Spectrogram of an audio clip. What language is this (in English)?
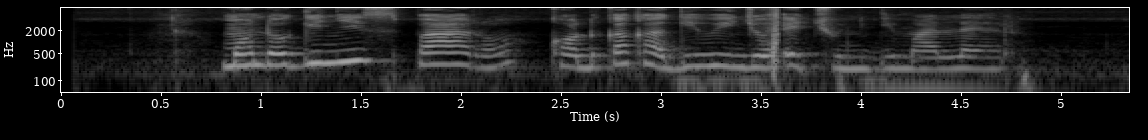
Luo (Kenya and Tanzania)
